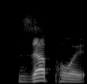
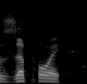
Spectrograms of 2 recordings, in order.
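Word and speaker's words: Zapoy (запой): I don't know if I'm saying it right at all, but Google, as per usual, Google Translate might be able to help me out. – Zapoy. – Okay, so Zapoy. I was saying it right, just getting confused.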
